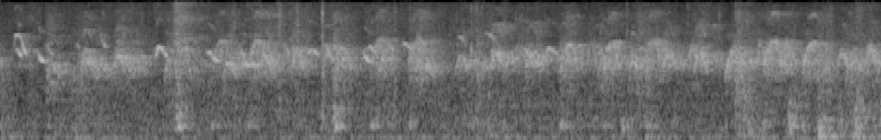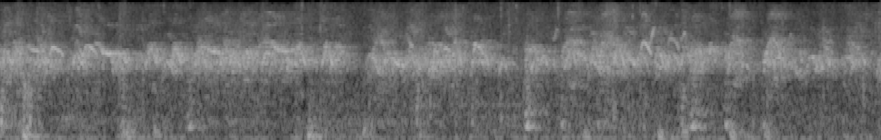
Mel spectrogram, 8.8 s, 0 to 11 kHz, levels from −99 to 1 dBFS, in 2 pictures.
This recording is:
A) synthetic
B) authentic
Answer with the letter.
B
